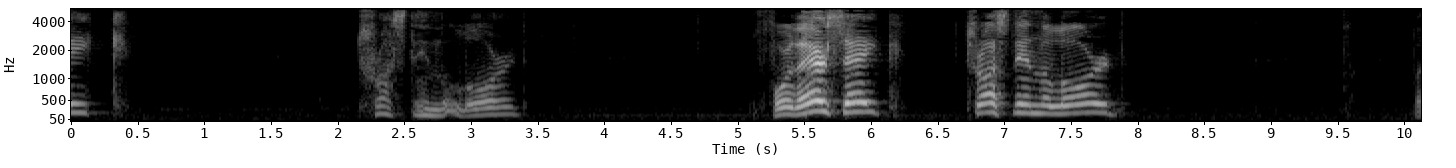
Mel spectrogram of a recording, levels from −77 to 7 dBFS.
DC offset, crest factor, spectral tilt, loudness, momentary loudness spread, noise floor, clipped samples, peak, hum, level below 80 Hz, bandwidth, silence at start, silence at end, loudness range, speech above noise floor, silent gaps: under 0.1%; 26 dB; -4.5 dB/octave; -23 LUFS; 25 LU; -73 dBFS; under 0.1%; -2 dBFS; none; -80 dBFS; 5.4 kHz; 0 s; 0 s; 17 LU; 49 dB; none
